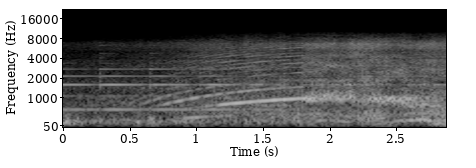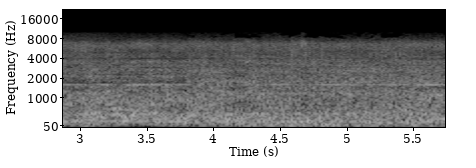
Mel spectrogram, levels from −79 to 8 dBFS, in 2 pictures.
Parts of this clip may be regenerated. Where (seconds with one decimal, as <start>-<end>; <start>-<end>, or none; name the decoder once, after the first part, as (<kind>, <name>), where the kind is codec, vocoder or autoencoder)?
1.8-3.8 (codec, SNAC)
